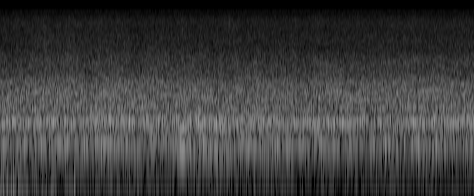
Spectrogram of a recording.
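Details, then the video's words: Constant buzzing from many bees, a thick unbroken hum holding level throughout, with faint wavering tones as individual insects drift within the swarm. "bees therapy relaxing natural buzzing sound"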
